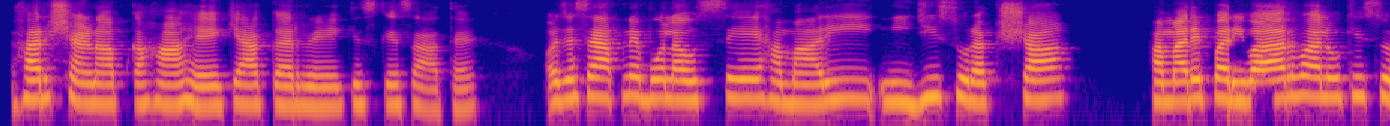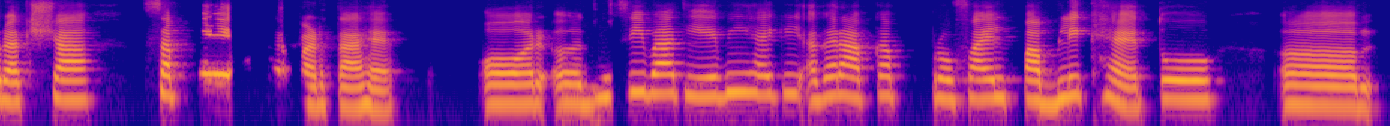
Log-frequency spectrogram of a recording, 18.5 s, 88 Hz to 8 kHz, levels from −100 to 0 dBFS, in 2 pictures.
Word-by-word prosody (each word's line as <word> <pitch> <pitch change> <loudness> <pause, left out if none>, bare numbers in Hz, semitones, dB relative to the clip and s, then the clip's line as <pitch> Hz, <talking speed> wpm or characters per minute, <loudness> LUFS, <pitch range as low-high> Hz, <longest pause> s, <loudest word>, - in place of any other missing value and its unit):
हर 230 0 +6
क्षण 210 -4 -1
आप 195 0 -2
कहाँ 195 -1 +1
हैं, 185 -3 -1
क्या 195 -1 -1
कर 195 -1 -3
रहे 180 -1 -4
हैं, 180 - -6
किसके 195 0 -7
साथ 170 -4 -9
हैं। 165 +2 -9 0.5
और 210 - +1
जैसे 235 +3 +1
आपने 245 +2 +2
बोला, 235 -1 +1
उससे 235 +2 -1
हमारी 215 +2 -3
निजी 210 +3 -1
सुरक्षा 230 -1 +1 0.8
हमारे 215 +2 +5
परिवार 225 +1 +6
वालों 250 -1 +4
की 260 - -2
सुरक्षा 225 -1 +1 0.6
सब 275 -2 +4 0.2
पे 285 0 +3
असर 330 0 -6
पड़ता 180 -2 +1
है 160 - +1 0.7
और 195 0 +2
अ, 200 +1 -2
दूसरी 250 +9 -5
बात 280 -1 +2
ये 255 0 -3
भी 295 +3 -2
है 265 -1 -2
कि 280 +1 -9
अगर 250 +3 -3
आपका 250 +1 +1
प्रोफ़ाइल 240 -2 -3
पब्लिक 225 +4 +1
है, 200 -8 +1
तो 225 -1 +2 0.5
अम, 185 -2 +1
225 Hz, 145 wpm, -23 LUFS, 195-245 Hz, 0.8 s, हर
